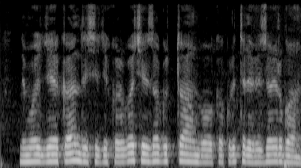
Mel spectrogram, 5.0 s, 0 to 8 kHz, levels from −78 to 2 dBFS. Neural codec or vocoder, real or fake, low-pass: none; real; 7.2 kHz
